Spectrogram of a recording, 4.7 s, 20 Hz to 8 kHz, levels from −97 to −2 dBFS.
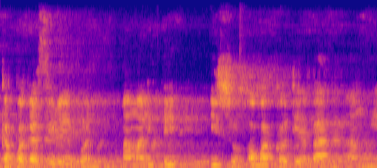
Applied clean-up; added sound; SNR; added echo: none; Fire; 19 dB; reverberation time 2.1 s.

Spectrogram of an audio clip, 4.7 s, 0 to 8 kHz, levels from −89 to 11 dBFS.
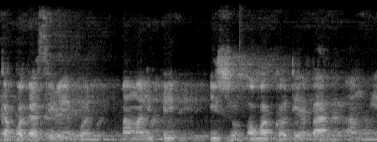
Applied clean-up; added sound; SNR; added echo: neural separator model SepFormer DNS4.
